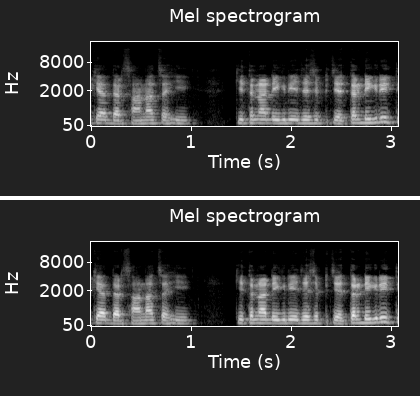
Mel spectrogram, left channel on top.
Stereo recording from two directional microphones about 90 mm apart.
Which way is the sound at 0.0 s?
35° right (ahead or behind).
